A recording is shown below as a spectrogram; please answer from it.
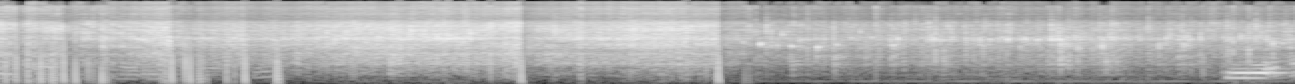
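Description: Mustard seeds splutter in hot oil, a dense near crackle and popping with spoon scrapes, loud and continuous before easing slightly toward the end.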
